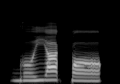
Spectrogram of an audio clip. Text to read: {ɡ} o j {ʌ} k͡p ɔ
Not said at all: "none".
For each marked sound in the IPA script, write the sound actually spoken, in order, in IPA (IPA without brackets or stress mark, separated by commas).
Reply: ɡ, a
